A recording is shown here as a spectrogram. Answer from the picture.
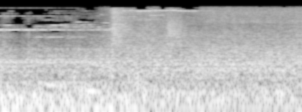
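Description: Large tour bus idling at the curb, a steady engine rumble, with two short hisses of air about a second in.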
